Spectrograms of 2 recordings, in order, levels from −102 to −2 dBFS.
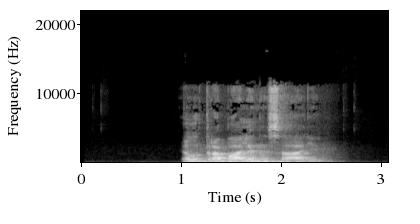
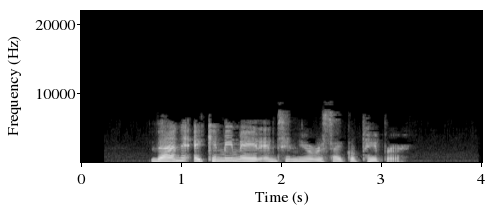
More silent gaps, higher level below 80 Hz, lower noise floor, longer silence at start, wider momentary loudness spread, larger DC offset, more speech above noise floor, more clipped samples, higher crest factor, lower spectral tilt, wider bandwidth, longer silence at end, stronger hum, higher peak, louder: neither; first, -62 dBFS vs -78 dBFS; first, -81 dBFS vs -74 dBFS; first, 1 s vs 0.7 s; first, 14 LU vs 8 LU; neither; first, 63 dB vs 49 dB; neither; about the same, 20 dB vs 18 dB; about the same, -5 dB/octave vs -5.5 dB/octave; first, 12 kHz vs 7.8 kHz; second, 0.65 s vs 0.8 s; neither; first, -2 dBFS vs -8 dBFS; first, -19 LUFS vs -25 LUFS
